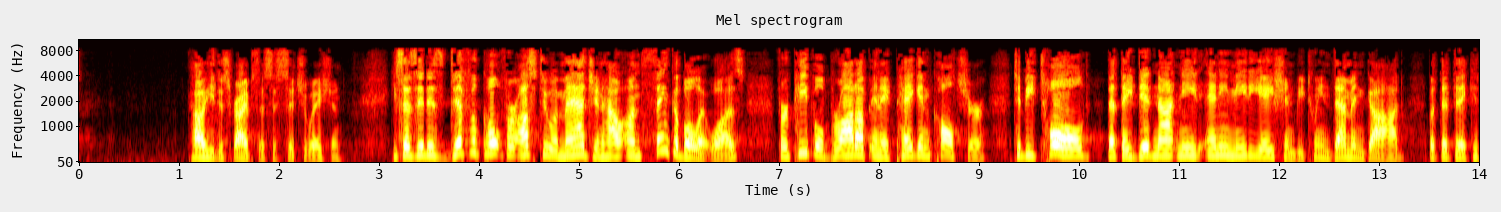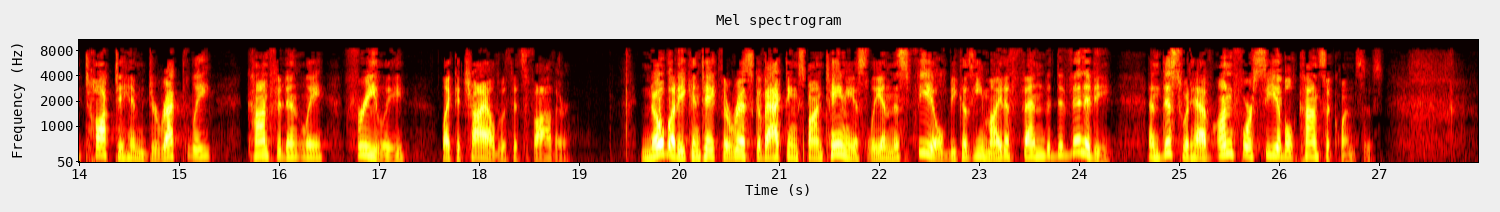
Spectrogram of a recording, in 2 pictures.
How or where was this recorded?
large echoing room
